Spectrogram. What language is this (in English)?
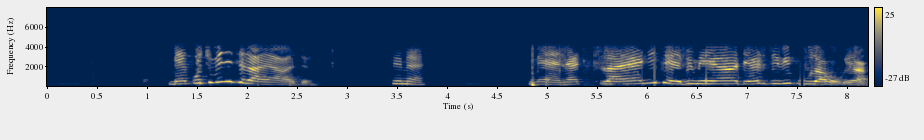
Punjabi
